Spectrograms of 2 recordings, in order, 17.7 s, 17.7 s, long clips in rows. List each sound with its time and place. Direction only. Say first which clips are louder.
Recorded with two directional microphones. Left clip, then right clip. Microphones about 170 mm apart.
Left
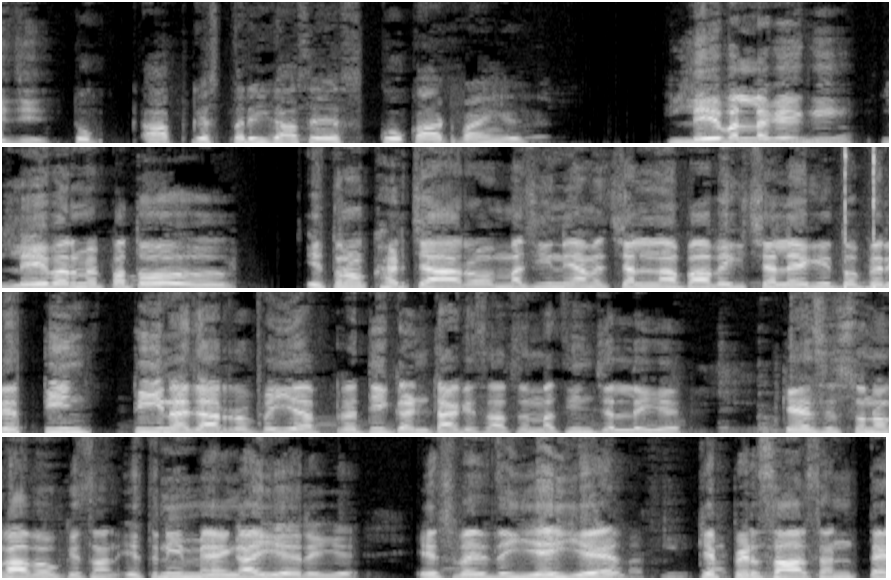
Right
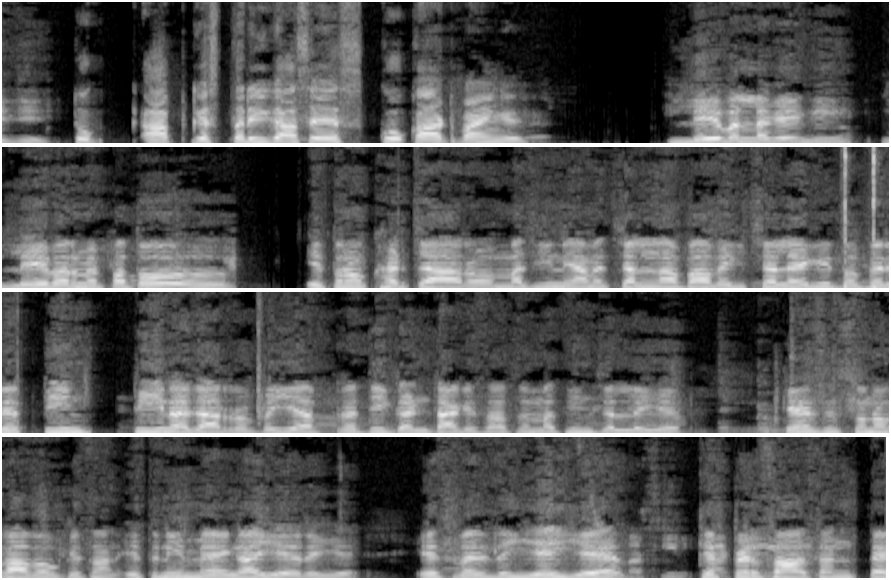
0.7 s speech: right 7 dB; 10° right (ahead or behind)
3.3 s a man's voice: left 1 dB; 30° left (ahead or behind)
8.6 s speech: even; centre (ahead or behind)
8.9 s speech: left 2 dB; 30° left (ahead or behind)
